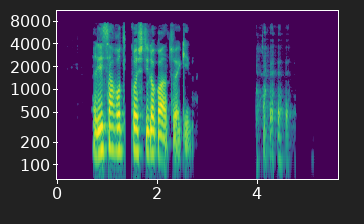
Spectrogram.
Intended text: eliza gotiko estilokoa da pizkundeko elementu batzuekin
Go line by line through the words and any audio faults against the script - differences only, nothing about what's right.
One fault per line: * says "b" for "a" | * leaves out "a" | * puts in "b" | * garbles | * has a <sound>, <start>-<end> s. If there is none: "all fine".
* has a dropout, 1.4-1.5 s
* leaves out "da pizkundeko elementu"
* has a laugh, 4.0-4.8 s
